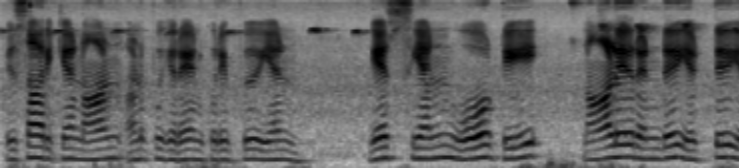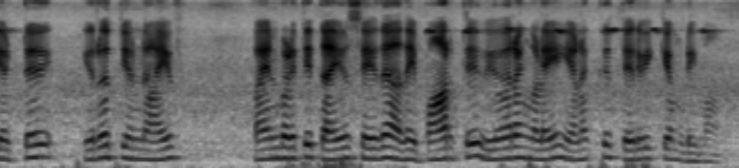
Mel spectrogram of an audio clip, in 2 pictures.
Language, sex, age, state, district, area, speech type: Tamil, female, 60+, Tamil Nadu, Namakkal, rural, read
